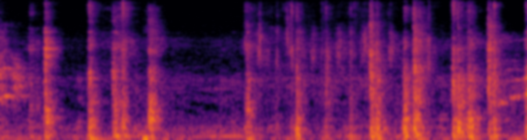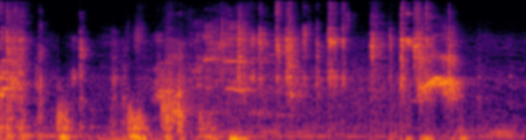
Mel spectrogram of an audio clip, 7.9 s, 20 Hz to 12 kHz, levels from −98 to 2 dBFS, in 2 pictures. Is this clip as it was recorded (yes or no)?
yes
